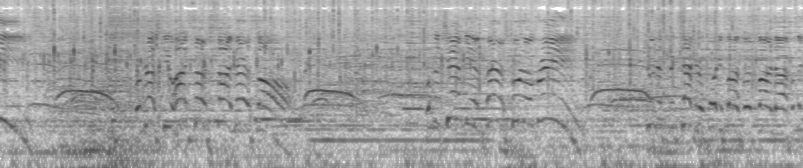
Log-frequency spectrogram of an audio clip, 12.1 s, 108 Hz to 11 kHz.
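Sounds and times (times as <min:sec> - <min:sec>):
audience clapping and cheering: 0:00.0 - 0:12.0.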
